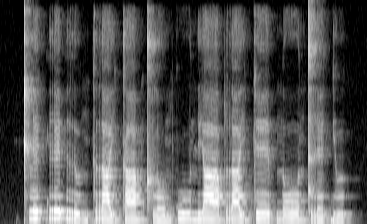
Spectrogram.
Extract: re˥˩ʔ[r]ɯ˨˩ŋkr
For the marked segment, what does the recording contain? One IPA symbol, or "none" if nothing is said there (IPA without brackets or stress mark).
r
